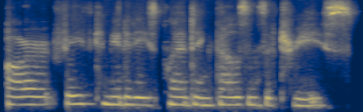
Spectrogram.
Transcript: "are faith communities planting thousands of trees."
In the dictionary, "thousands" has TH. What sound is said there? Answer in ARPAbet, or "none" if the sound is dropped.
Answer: TH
